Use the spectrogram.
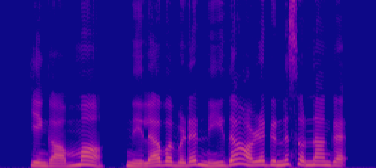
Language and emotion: Tamil, happy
